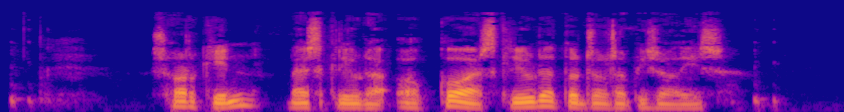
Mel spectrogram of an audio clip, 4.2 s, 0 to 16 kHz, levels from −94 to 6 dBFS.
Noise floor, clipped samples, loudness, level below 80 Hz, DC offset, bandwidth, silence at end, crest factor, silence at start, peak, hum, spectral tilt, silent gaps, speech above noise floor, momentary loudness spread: -64 dBFS; under 0.1%; -25 LUFS; -54 dBFS; under 0.1%; 11.5 kHz; 0.6 s; 20 dB; 0.75 s; -6 dBFS; none; -5.5 dB/octave; none; 39 dB; 10 LU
